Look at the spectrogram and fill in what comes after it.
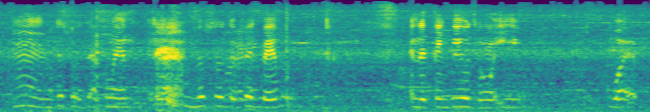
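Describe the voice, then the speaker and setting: Loud background noise surrounds a woman talking at a moderate tempo. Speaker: food vlogger. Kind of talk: casual mukbang review chat. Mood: relaxed, pleased. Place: cafe.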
